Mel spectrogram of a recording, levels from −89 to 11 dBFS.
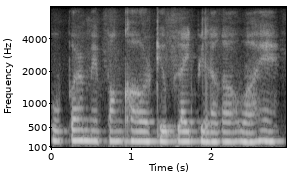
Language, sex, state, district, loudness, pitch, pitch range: Hindi, female, Arunachal Pradesh, Lower Dibang Valley, -15 LUFS, 210 Hz, 205-215 Hz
